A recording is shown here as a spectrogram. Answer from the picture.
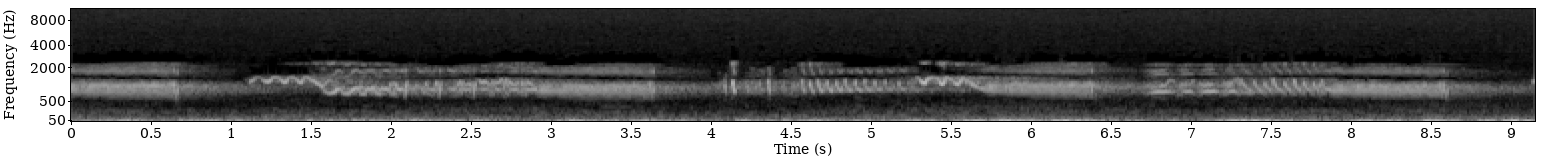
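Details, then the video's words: Male Anna's Hummingbird (Calypte anna), northern California. Its scratchy, metallic song is slowed eight times into a low warbling run of buzzy, wavering phrases with brief pauses, over a steady low rumble, and sounds like a larger bird's song. "Anna's Hummingbird (Calypte anna) song slowed down 8x sounds like a larger bird's song"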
